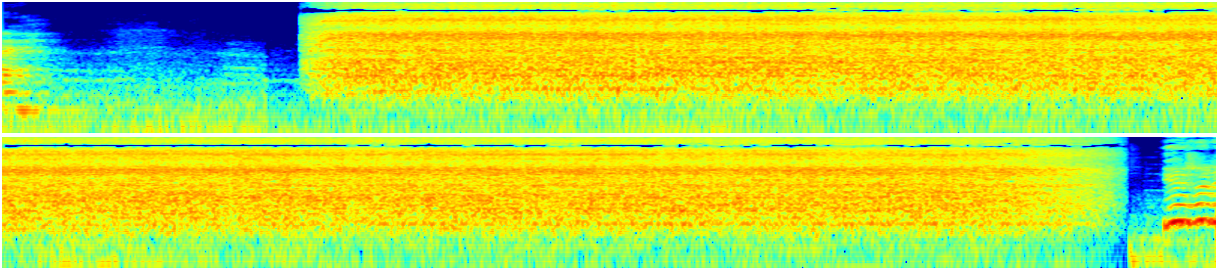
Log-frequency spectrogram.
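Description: A handheld electric motor tool running steadily at full speed. It starts abruptly about a second and a half in and cuts off suddenly just before the end.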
